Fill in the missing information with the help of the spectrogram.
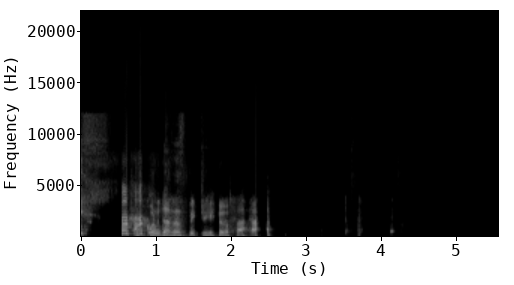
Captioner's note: laughters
